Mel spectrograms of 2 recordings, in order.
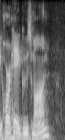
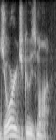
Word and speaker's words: Jorge Guzman: You know, I'll be the first to admit I'm not always great with pronunciations, but the man previously we believed to be Jorge Guzman wants to be called George Guzman. – Okay. – That's how it's said.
